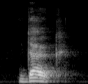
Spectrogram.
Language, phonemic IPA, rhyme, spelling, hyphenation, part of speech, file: Dutch, /dœy̯k/, -œy̯k, duik, duik, noun / verb, Nl-duik.ogg
- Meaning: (noun) 1. dive, the act of diving into the water 2. dive, swimming under water 3. deliberate jump or fall to the floor; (verb) inflection of duiken: first-person singular present indicative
